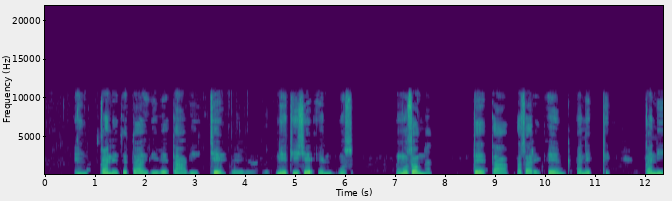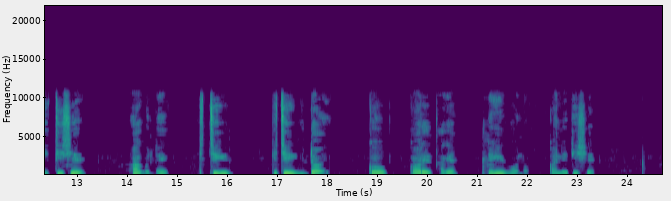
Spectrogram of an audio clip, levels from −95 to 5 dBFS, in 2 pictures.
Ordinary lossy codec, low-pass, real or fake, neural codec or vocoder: none; 10.8 kHz; real; none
